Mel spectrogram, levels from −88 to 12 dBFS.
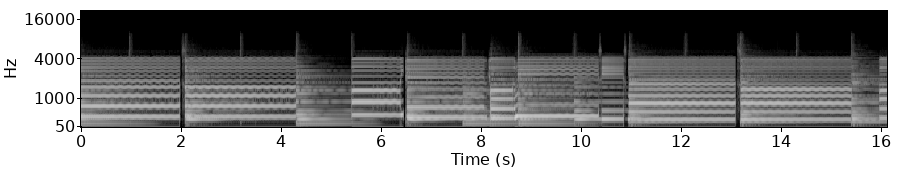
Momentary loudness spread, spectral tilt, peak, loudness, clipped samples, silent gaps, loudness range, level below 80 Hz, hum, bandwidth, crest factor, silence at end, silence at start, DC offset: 6 LU; -6.5 dB/octave; -2 dBFS; -17 LUFS; under 0.1%; none; 3 LU; -60 dBFS; none; 7.4 kHz; 14 dB; 0 s; 0 s; 0.3%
